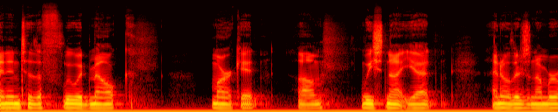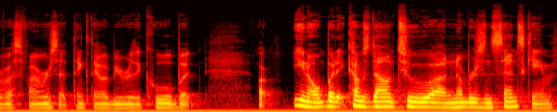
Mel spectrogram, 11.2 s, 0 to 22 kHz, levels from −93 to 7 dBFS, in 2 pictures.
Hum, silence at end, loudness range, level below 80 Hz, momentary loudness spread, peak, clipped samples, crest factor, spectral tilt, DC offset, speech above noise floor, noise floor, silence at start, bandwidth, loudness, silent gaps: none; 0 s; 10 LU; -66 dBFS; 15 LU; -6 dBFS; under 0.1%; 22 dB; -6 dB/octave; 1%; 43 dB; -70 dBFS; 0 s; 16 kHz; -27 LUFS; none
